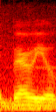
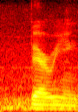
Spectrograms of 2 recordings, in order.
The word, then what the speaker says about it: Burying: burial Brown Bearing ground some say Berry and ground some say burial ground this is burying ground right here I'm gonna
